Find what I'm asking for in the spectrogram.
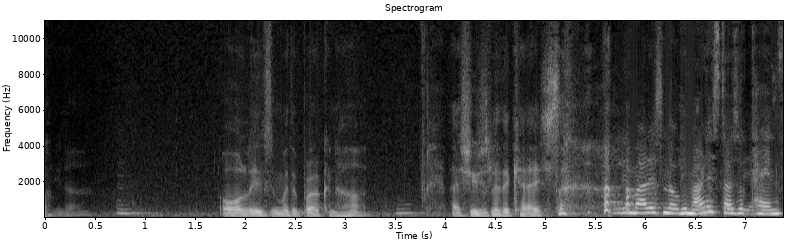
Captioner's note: laughing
